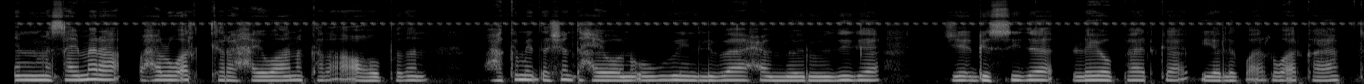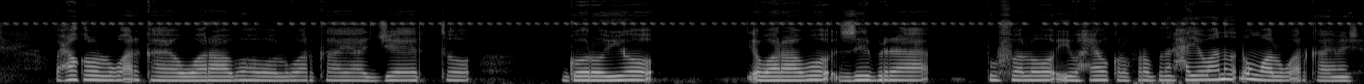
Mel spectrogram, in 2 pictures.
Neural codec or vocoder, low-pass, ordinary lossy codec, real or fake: none; none; none; real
